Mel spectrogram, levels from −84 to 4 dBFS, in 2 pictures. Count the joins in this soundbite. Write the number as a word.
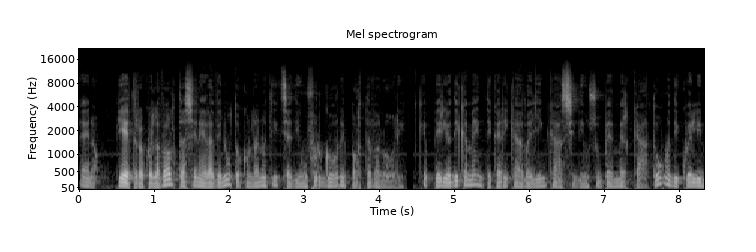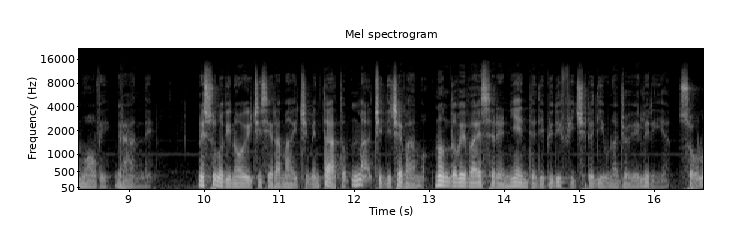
one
